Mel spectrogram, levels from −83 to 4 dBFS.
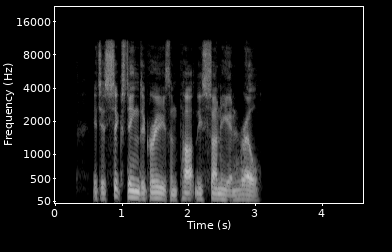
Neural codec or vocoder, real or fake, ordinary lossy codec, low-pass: codec, 44.1 kHz, 3.4 kbps, Pupu-Codec; fake; none; 10.8 kHz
